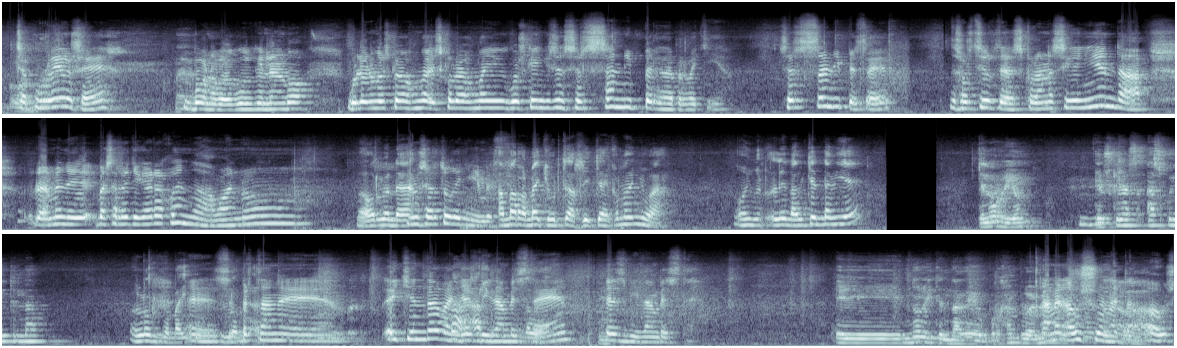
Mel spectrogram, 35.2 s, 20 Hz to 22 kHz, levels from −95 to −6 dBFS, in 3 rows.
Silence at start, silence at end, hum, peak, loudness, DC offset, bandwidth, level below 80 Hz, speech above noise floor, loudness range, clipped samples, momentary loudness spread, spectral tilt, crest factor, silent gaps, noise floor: 0 s; 0 s; none; -2 dBFS; -16 LUFS; 1%; 12 kHz; -52 dBFS; 28 dB; 6 LU; under 0.1%; 12 LU; -3.5 dB/octave; 16 dB; 20.59-21.07 s; -44 dBFS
